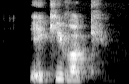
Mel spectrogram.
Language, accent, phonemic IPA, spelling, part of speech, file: French, Canada, /e.ki.vɔk/, équivoque, adjective / noun / verb, LL-Q150 (fra)-équivoque.wav
- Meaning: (adjective) equivocal; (noun) 1. equivocation (expression susceptible of a double signification, possibly misleading) 2. double entendre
